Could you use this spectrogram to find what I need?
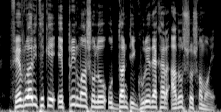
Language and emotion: Bengali, neutral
